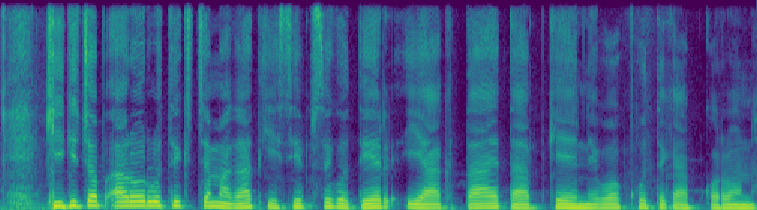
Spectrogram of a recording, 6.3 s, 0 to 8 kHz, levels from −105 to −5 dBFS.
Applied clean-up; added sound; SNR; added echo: none; none; none; none.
